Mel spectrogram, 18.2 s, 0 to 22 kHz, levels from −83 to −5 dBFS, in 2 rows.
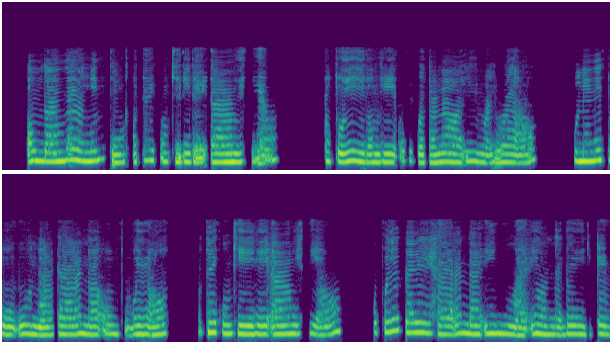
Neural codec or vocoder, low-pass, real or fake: codec, 44.1 kHz, 1.7 kbps, Pupu-Codec; 7.2 kHz; fake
